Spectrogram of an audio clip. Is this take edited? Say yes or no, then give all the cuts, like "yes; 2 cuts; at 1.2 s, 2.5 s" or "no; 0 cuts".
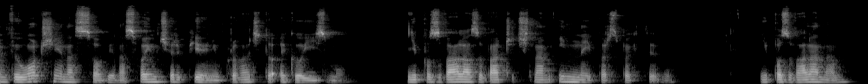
no; 0 cuts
